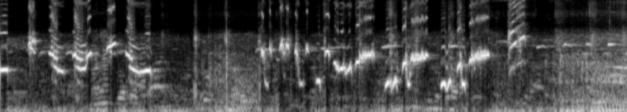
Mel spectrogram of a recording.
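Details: Murai batu, the white-rumped shama, delivering varied whistled phrases with rising and falling slurs and quick harsh notes, loud and continuous over low background noise.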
